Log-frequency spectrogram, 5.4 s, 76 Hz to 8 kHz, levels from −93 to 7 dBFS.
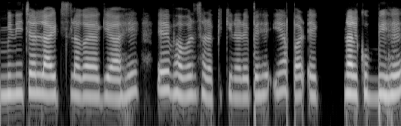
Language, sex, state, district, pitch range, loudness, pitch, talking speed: Hindi, female, Bihar, Samastipur, 230-250 Hz, -21 LUFS, 240 Hz, 200 wpm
